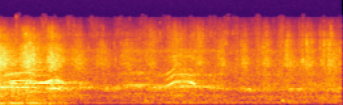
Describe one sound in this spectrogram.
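A large stadium crowd chants and cheers outdoors.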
